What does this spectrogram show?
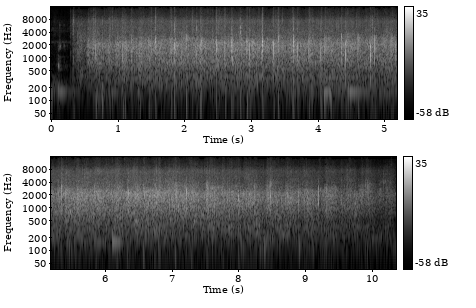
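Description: Sustained audience applause, a dense crackle of many hands clapping steadily for about ten seconds at a fairly loud, even level, with faint crowd murmur underneath.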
